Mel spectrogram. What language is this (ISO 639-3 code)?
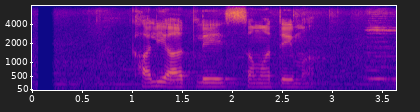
nep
